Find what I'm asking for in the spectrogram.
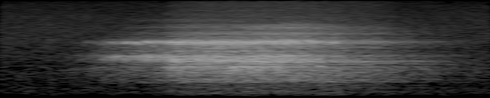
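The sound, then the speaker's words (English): One slow, full breath is drawn in and let out, a soft airy rush that swells gradually to a peak and then fades away, quiet and alone. “So take a nice full in-breath.”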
